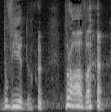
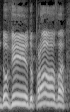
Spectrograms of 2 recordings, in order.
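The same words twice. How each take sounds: First: Inner mock dare. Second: "Duvido, prova" called out louder and higher; shouted dare. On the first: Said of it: "Só faltou eu dentro de mim dizer". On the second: Retold or imitated. Preacher in the vision yelling at the praying man, loud and higher. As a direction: shout the dare at him across the church. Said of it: "O eu da visão gritando pra ele".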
